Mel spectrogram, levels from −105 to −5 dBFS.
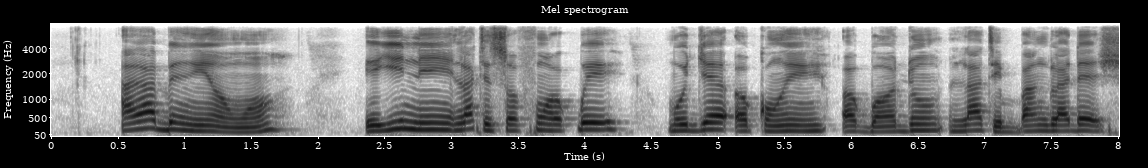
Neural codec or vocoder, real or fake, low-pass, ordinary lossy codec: none; real; 7.2 kHz; none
